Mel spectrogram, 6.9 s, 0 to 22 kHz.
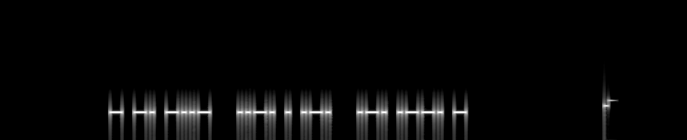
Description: Morse code, heard as a keyed tone, about 30 wpm, 700 Hz. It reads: TNX FER RPT
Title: Common QSO Phrases 30wpm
